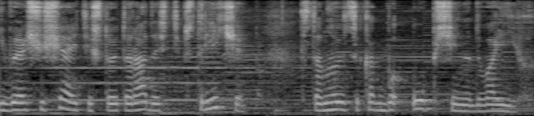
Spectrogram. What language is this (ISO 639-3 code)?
rus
